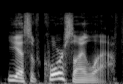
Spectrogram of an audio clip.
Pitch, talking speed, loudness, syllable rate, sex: 160 Hz, 245 wpm, -16 LUFS, 6.3 syllables/s, male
